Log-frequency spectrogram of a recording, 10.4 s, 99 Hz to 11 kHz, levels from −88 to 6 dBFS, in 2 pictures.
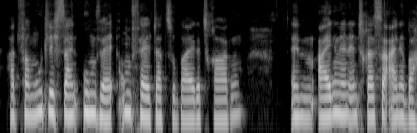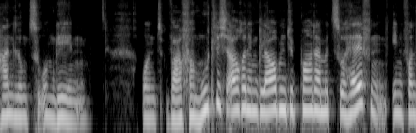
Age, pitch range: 50-69, 165-200 Hz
